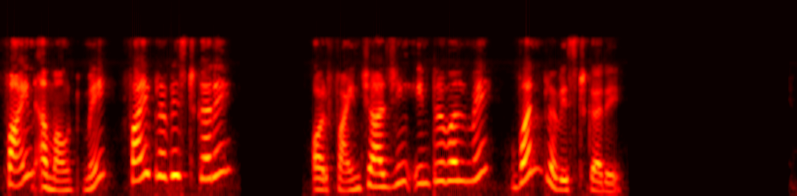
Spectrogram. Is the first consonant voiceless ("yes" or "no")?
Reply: yes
